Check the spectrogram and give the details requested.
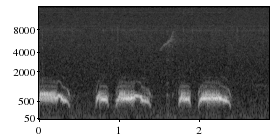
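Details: Decoy spotted dove used to lure wild doves, repeating a low, mellow phrase: a short clipped coo then a longer sustained coo, given three times about a second apart with quiet gaps.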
